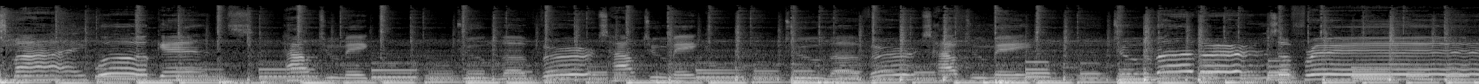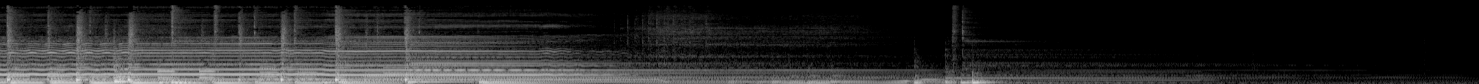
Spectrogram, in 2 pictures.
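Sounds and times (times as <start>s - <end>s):
jazz band playing: 0.0s - 25.3s.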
